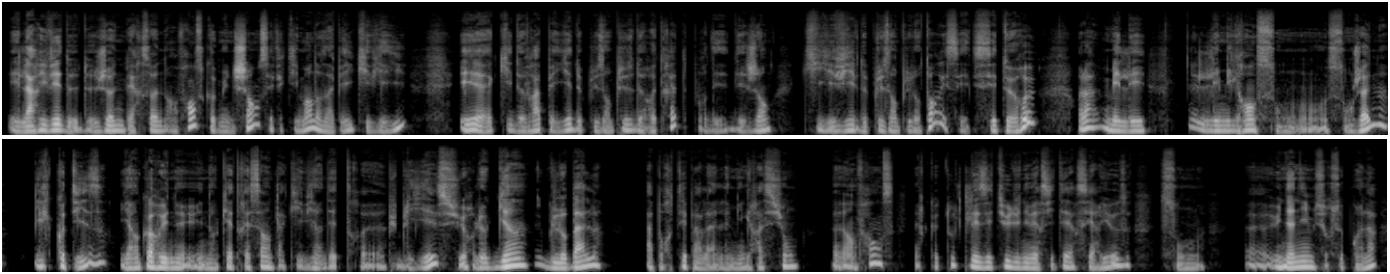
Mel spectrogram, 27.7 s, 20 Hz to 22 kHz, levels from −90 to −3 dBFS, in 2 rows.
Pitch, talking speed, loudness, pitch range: 130 Hz, 200 wpm, -35 LUFS, 115-150 Hz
